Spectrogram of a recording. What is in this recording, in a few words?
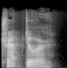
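"trap door", British English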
